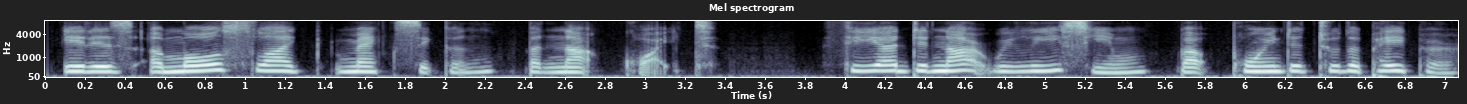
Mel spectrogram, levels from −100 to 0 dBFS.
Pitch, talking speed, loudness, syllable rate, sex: 240 Hz, 160 wpm, -16 LUFS, 4.4 syllables/s, female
